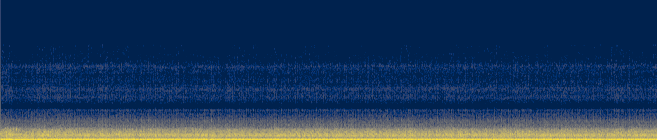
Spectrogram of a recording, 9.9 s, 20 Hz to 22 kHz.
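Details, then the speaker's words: Mercedes 190SL with worn Solex 44PHH carbs, now fitted with new throttle shafts after about 10 butterflies were tried, linkage reconnected. It holds a steady fast idle of about 1400 rpm as worn throats pass too much air. "We're still idling at about 1400. Popped up a little bit higher. So the problem is we're just processing too much air through here."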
